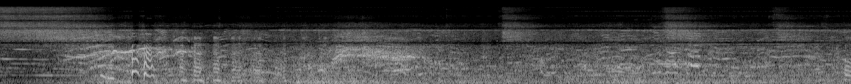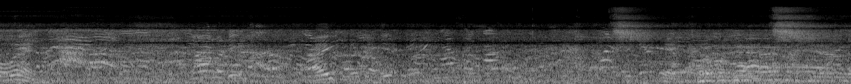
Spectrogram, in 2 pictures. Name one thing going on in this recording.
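A crowd of young riders screams on an amusement ride, heard from a distance outdoors.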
